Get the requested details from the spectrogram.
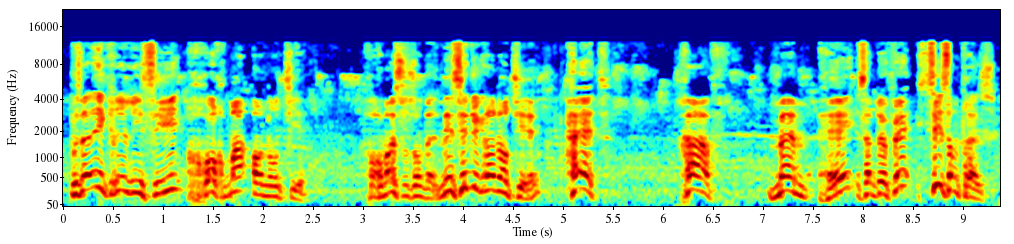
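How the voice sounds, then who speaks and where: A man giving an animated lesson, asking questions and answering them himself in rapid bursts. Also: high voice, a little hiss or hum. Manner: animated, asks and answers his own questions. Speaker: Torah teacher. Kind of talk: lively lesson on gematria.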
